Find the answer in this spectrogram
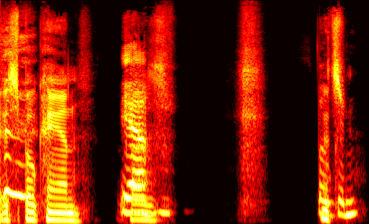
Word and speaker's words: Spokane: Spoken. It's Spokane. It's spelled Spokane.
